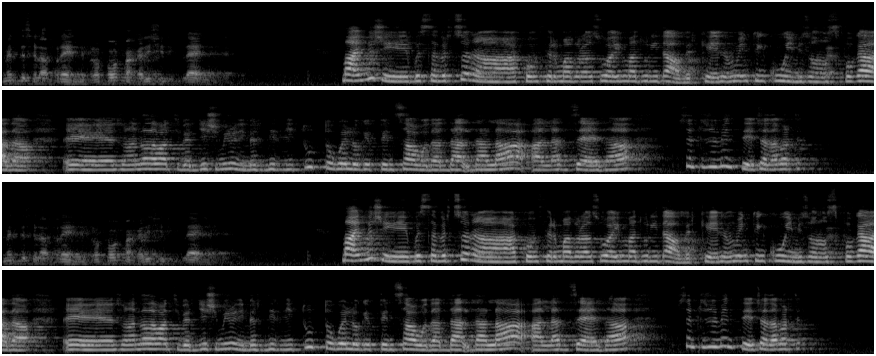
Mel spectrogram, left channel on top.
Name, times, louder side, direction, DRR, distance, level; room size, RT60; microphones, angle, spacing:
voice 1, 0.0-2.0 8.2-8.3, left 2 dB, 35° left, -1 dB, 3.7 m, -42 dB
voice 2, 3.4-15.1 15.6-16.7, right 2 dB, 20° right, 7 dB, 1.1 m, -29 dB
27.5 x 11.0 x 9.2 m, 0.76 s
head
